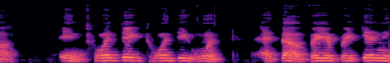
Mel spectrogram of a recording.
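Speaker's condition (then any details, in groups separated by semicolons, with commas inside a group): Acquired ataxia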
